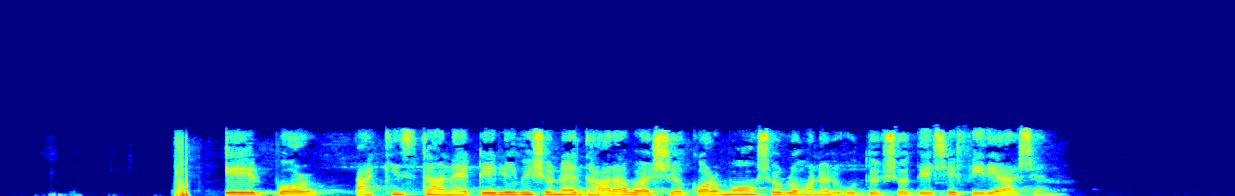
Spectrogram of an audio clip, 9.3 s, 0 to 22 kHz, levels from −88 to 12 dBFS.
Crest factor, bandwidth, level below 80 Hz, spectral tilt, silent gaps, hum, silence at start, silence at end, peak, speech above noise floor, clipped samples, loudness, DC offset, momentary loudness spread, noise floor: 16 dB; 8 kHz; -52 dBFS; -4.5 dB/octave; none; none; 1.3 s; 1.3 s; 0 dBFS; 69 dB; under 0.1%; -15 LUFS; under 0.1%; 7 LU; -84 dBFS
